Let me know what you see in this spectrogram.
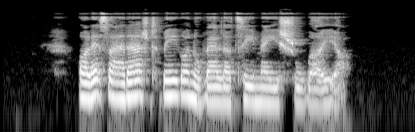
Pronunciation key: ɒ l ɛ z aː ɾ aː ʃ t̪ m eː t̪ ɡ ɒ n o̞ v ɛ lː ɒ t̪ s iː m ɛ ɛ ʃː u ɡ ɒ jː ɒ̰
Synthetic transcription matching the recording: ɒ l ɛ z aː ɾ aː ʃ t̪ m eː ɡ ɒ n o̞ v ɛ lː ɒ t̪ s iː m ɛ i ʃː u ɡ ɒ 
